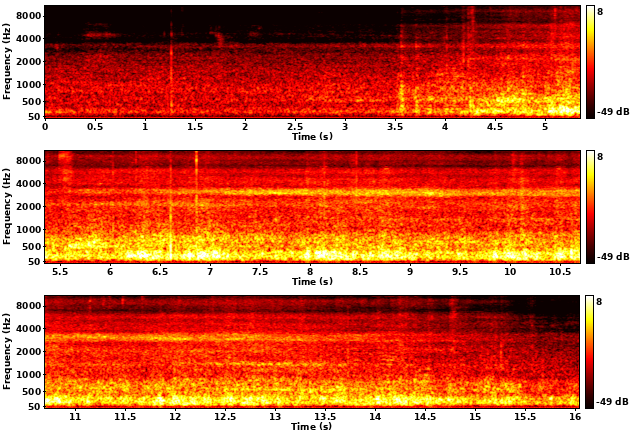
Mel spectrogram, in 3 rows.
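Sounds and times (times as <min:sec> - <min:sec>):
train wheels rumbling on rail: 0:03.4 - 0:16.0.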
